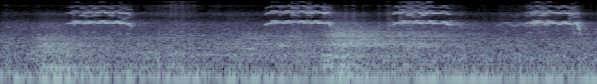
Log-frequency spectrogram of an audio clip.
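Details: Chick of a budgerigar fed by the male: four short, harsh high-pitched calls in quick succession over a faint steady hum.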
